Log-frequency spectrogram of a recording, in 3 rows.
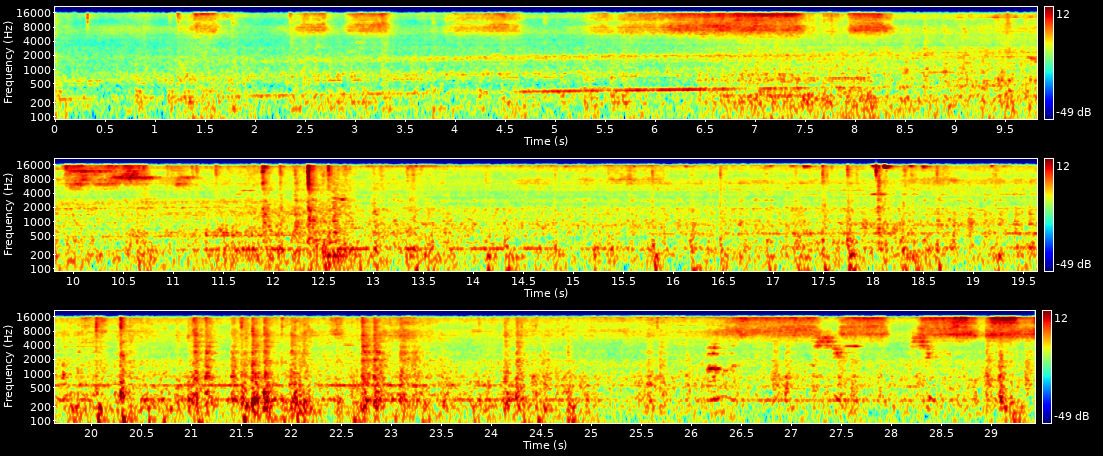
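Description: Kintetsu 8600 series electric train running: the traction motors' hum rises in pitch over the first several seconds as the train gathers speed, then holds steady, with wheels clacking over rail joints in the middle stretch.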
